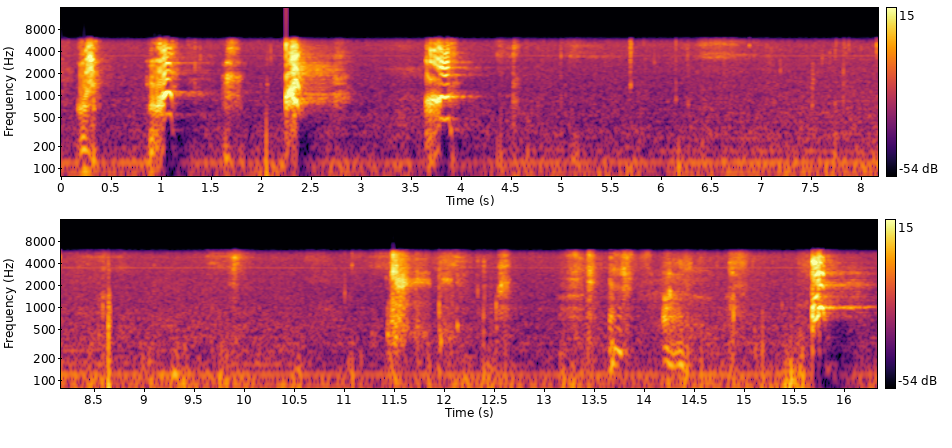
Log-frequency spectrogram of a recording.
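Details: Scottish Terrier, a female, lying in her doggy bed, lets out scattered single barks and short rough bursts at irregular intervals over a constant low rumbling background noise.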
